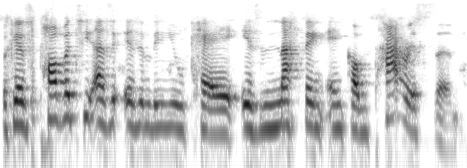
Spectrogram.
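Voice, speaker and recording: A woman's voice: mid-range voice, moderate pace, highs cut off. A woman from Jamaica in her thirties, a guest in an interview, telling her life story earnestly and with emphasis, often repeating phrases for effect. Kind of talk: personal testimony in an interview.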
